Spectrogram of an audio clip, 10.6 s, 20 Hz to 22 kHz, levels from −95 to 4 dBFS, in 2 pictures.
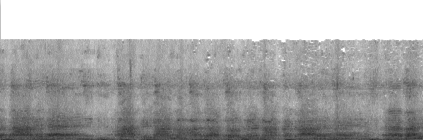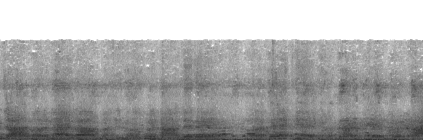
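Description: No faults are audible anywhere in the clip.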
